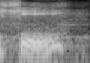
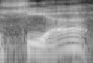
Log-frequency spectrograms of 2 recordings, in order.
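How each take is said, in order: First: The vowel is one long ee sound. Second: The vowel breaks into two sounds, see-ah. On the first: The speaker calls it right. "is C C" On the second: The speaker calls it wrong. "don't pronounce it one as C, Sia"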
